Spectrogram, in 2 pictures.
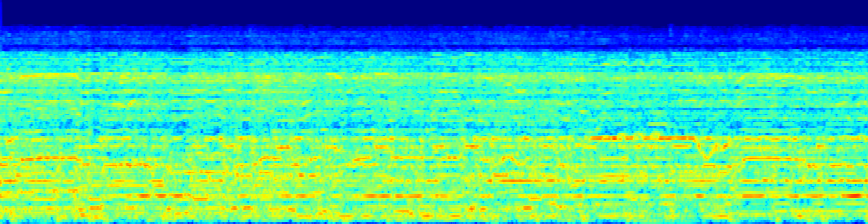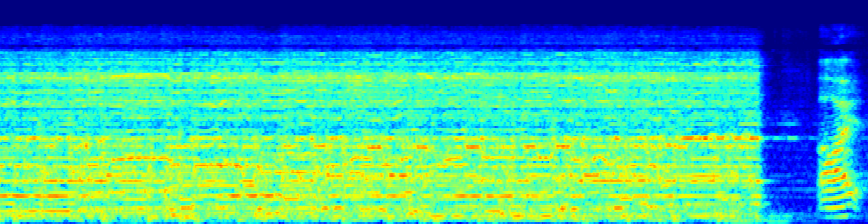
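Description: Two electric guitar solos layered on top of each other over a repeating riff, playing continuously at full, dense volume for about sixteen seconds before cutting off abruptly.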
